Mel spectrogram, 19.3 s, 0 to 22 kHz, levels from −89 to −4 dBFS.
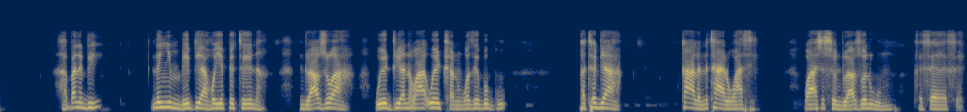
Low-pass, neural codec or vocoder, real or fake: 7.2 kHz; autoencoder, 48 kHz, 32 numbers a frame, DAC-VAE, trained on Japanese speech; fake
